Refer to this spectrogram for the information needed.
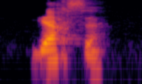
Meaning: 1. girl 2. bitch, slut
- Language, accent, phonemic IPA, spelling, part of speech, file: French, France, /ɡaʁs/, garce, noun, LL-Q150 (fra)-garce.wav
